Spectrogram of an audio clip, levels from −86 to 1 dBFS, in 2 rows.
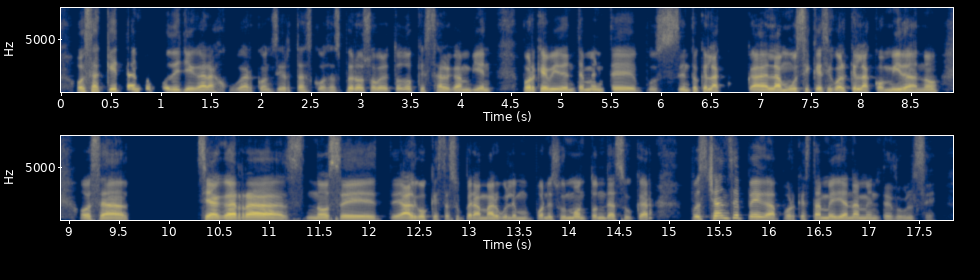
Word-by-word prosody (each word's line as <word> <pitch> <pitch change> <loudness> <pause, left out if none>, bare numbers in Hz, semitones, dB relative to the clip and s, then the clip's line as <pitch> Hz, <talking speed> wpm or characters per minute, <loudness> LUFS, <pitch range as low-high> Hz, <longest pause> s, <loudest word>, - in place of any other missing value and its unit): O 130 - +2
sea, 135 -1 +2
qué 170 +6 +1
tanto 175 +1 0
puede 140 0 -1
llegar 105 -3 +1
a - - 0
jugar 105 -2 -7
con 115 0 -8
ciertas 120 +2 -7
cosas, 120 +5 -9
pero 120 -1 0
sobre 110 -1 -3
todo 175 +7 -5
que 115 - -10
salgan 105 -2 -2
bien. 125 -5 -3 0.3
Porque 125 -1 +3
evidentemente, 115 -2 0
pues, 85 +3 -14
siento 110 -1 -5
que - - 0
la - - +1 0.2
ca 100 0 +4
la 100 0 +5
música 135 +6 -1
es - - -3
igual 110 -3 0
que - - 0
la - - +3
comida, 100 -2 +1
¿no?, 105 +5 -3 0.3
o - - +1
sea, 95 -2 +3 0.7
si - - +2
agarras, 125 - +6
no 115 +2 0
sé, 110 -3 +1
de 105 0 -1
algo 130 +3 +4
que - - -8
está - - -7
superamargo 105 -4 -1
y - - -9
l - - -4
le 100 0 -10
pones 120 +2 -6
un 125 - -4
montón 120 -1 -3
de 120 - 0
azúcar, 120 -1 -4 0.3
pues 195 -1 -1
chance 240 +3 +2
pega, 195 -3 +1
porque 110 -1 -9
está 110 - -1
medianamente 120 -4 -2
dulce. 100 +1 -12
115 Hz, 195 wpm, -23 LUFS, 105-125 Hz, 0.7 s, agarras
